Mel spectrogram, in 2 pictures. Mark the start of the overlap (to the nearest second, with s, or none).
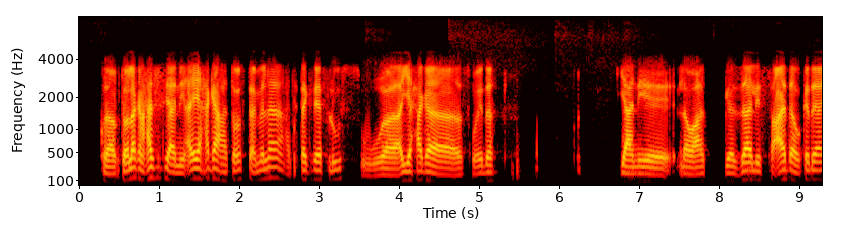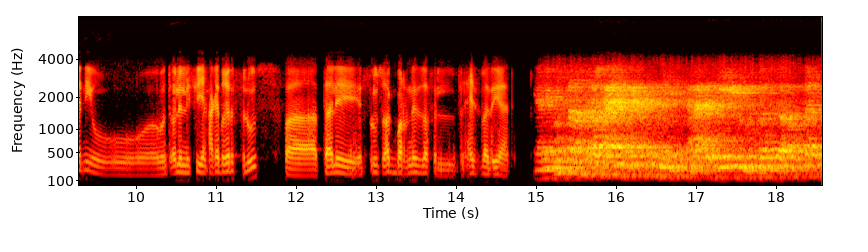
none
